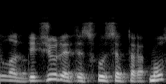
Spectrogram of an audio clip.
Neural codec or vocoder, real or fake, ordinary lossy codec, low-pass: codec, 16 kHz, 0.8 kbps, ZipCodec; fake; Opus, 32 kbps; 7.2 kHz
